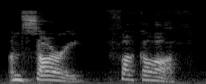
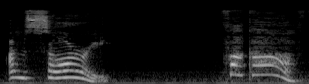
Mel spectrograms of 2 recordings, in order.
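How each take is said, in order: First: Said in the usual way. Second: Drawn-out, high-pitched dismissal; high, exasperated brush-off. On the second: Real, not acted. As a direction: repeat it way up high, stretching the words. Same dismissal repeated for emphasis.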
